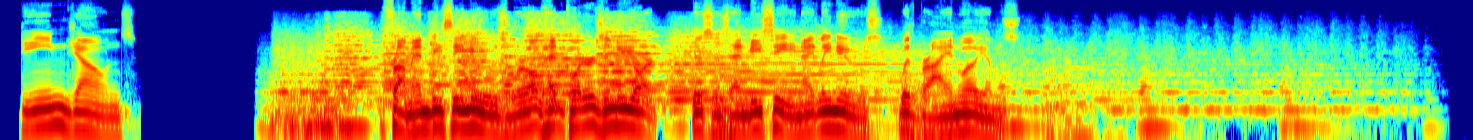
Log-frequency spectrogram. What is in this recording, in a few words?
Nightly News Open; NBC; Auditions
